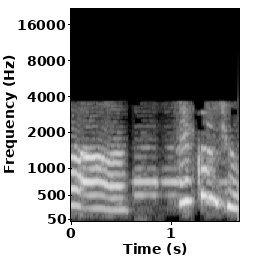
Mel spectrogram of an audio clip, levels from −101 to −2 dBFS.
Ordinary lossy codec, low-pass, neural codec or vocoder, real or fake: MP3, 16 kbps; 3.6 kHz; codec, 44.1 kHz, 2.6 kbps, DAC; fake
